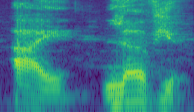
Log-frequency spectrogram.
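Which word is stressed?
love. The stress falls on the word love. It expresses the feeling itself from the heart. "when you're conveying a heart's feeling"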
